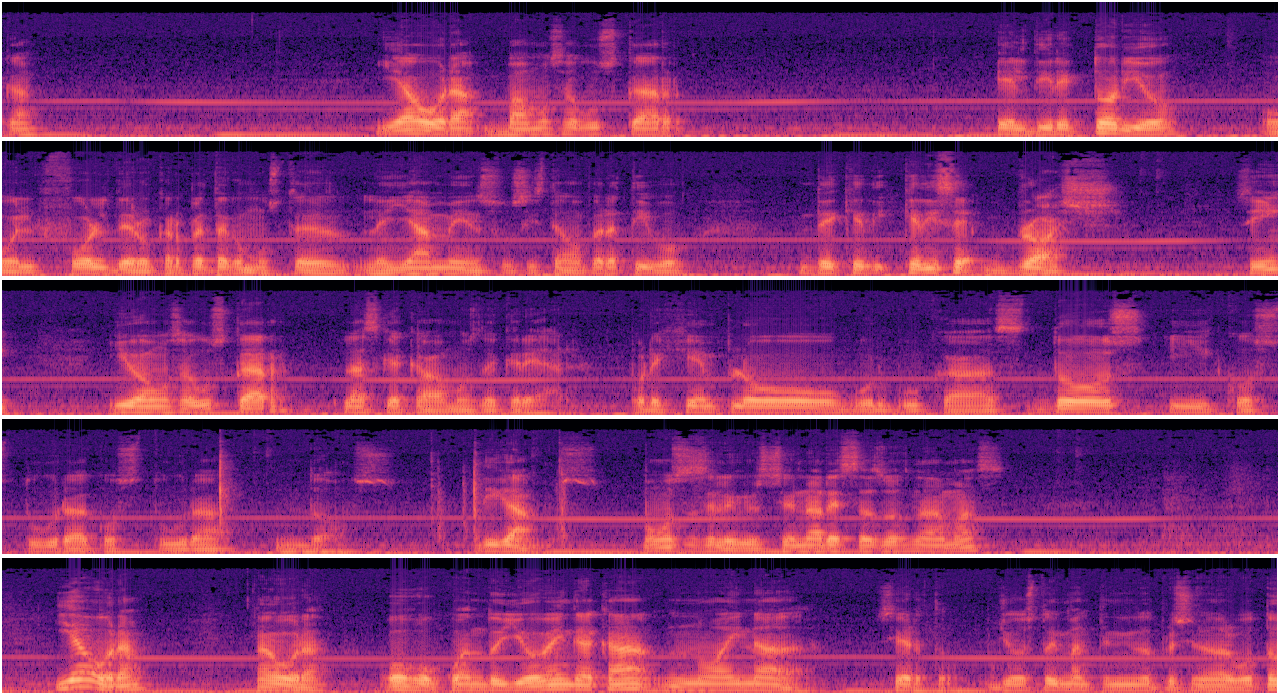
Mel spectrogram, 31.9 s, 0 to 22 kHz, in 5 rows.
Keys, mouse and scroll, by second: 13.5 click, 19.1 click, 21.8 ctrl+click, 23.1 ctrl+shift+click, 25.8 click, 30.6 click.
